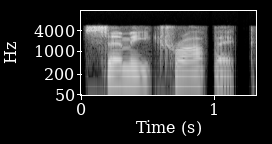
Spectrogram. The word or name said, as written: semitropic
